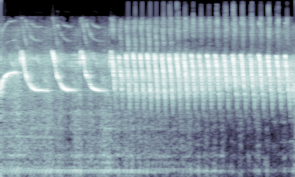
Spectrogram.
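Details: Three clear, sweeping downward whistles from a canary, then a fast, even trill of bright pulsed notes, recorded as an Indonesian masteran song for training birds, with a low steady hum beneath.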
